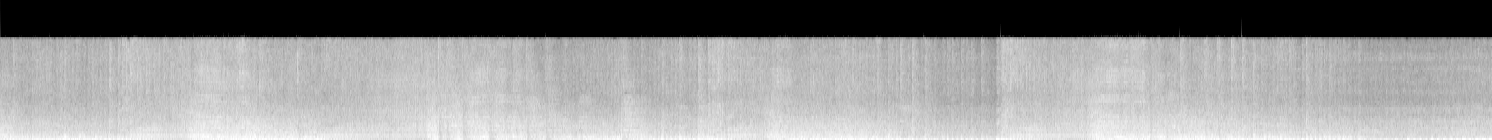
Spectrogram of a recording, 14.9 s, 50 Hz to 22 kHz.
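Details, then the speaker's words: 1995 Polaris Magnum 425 4x4 ATV that had sat for years: single-cylinder revs surge and sag, bogging badly on throttle; worn cam lobes or tight intake valves are suspected, it sounds fuel-starved, and it improves when the airbox is pressed. "So it's really, really boggy. Not sure what's going on. It definitely could be the cam lobes are worn or the intake valves are tight. It almost sounds like it's not getting enough fuel."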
